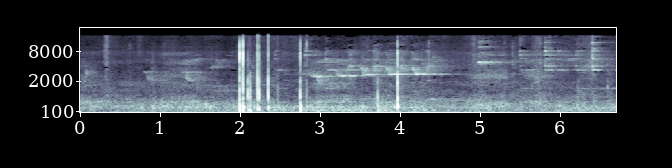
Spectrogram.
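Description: Quiet outdoor ambience with birds chirping in short high notes. A few sharp clicks come about two seconds in and one more near four seconds.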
